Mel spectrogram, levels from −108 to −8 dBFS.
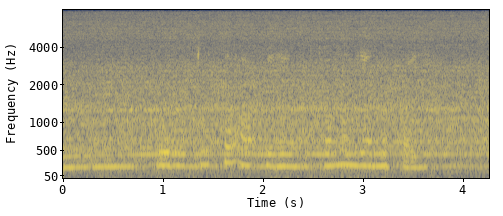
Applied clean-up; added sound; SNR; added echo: none; Domestic sounds, home sounds; -3 dB; none.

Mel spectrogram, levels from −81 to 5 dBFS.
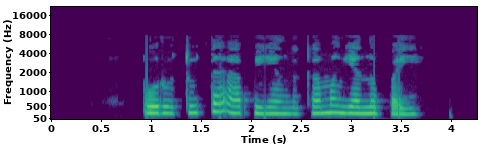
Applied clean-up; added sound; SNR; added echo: none; none; none; none.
